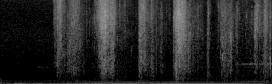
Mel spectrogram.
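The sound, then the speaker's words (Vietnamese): Soft rustling footsteps outside in a banana garden, with a few faint, crunchy, swishing steps rising out of quiet background noise and a low steady hum. “Nó nghe có tiếng bước chân loạt soạt. Ai đó đang đi ở bên ngoài vườn chuối, bên kia cửa sổ.”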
